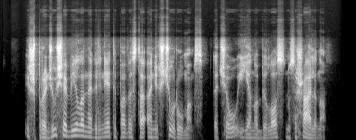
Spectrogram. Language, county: Lithuanian, Klaipėda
